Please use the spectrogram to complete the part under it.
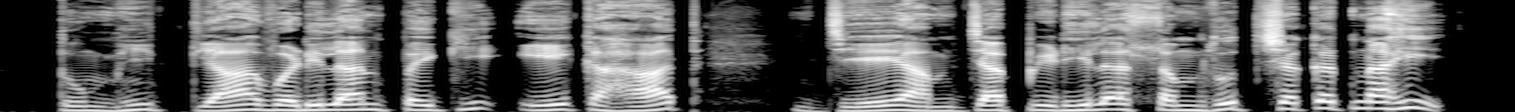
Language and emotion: Marathi, disgusted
